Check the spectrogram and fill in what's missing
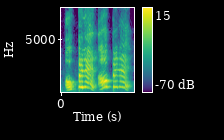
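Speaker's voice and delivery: hammed-up shriek of open it; mock yell. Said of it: "[name] is yelling".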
